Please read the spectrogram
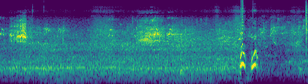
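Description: A dog in the vehicle barking twice in quick succession, two short, sharp barks near the end, over steady background noise.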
